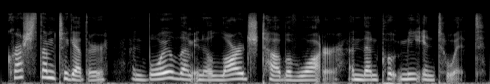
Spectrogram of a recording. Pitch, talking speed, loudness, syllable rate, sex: 230 Hz, 220 wpm, -17 LUFS, 5.1 syllables/s, female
